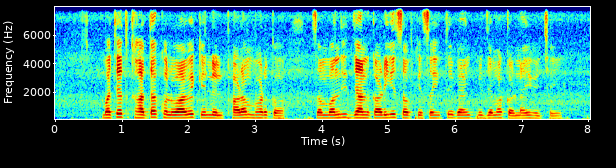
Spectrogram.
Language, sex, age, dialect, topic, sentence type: Magahi, female, 31-35, Western, banking, statement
